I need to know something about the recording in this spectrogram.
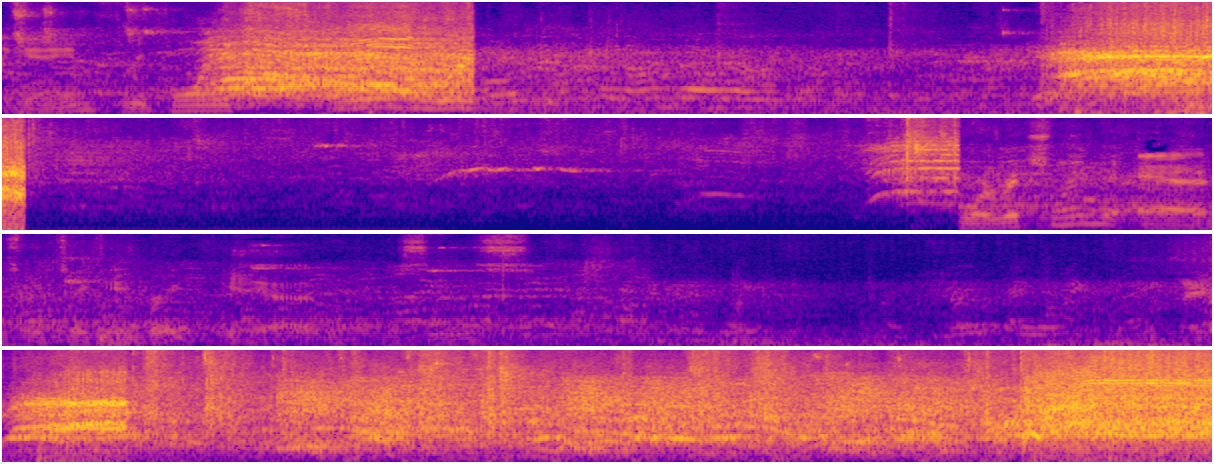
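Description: A large crowd cheers and roars in an echoing gym.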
